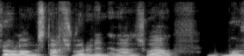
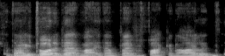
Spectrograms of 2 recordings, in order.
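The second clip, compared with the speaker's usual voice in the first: mock Cockney, played for laughs; a hammed-up Cockney accent, half-laughing. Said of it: "talking with, like, a, like, a Cockney accent".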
